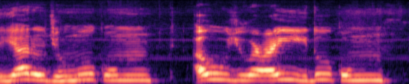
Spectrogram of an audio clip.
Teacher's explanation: واو کے جو ساکن ہو اسے پہلے پیش ہو تو ایک الف کے برابر ہم واو کو کھینچ کے پڑھیں گے ، کیونکہ یہ حروف مدہ میں سے ہے، ٹھیک ہے۔ یرجموکم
